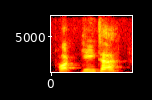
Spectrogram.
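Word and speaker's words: Potgieter: do we say his name will it's Aldrich potger I just call him Aldrich he's on my list I definitely uh I want some some Aldrich stock this week poer I believe I'm going to go with um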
